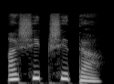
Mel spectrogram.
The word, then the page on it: ಅಶಿಕ್ಷಿತ: Kannada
